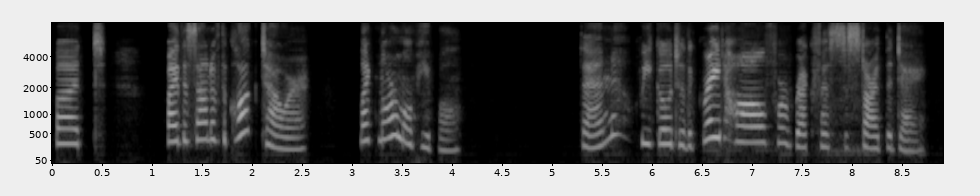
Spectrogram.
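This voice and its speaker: Woman playing a bright, high-voiced young elf mage. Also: dry recording, heavily acted. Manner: questioning, slightly haughty, halting. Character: curious outspoken young female elf mage, stranded in human world. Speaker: voice actor in audio roleplay. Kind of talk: comedic audio roleplay acting.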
